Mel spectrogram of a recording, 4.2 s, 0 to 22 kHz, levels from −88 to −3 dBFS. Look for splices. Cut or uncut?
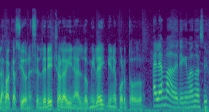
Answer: cut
